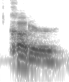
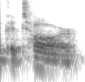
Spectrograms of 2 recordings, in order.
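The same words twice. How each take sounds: First: Qatar said like the word cutter; Qatar pronounced CUT-er. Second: Qatar said as kuh-TAR, stress on the second syllable; Qatar pronounced kuh-TAR. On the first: Speaker offering the other pronunciation, Qatar as CUT-er. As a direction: stress the first syllable of Qatar, CUT-er. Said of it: "pronounce it". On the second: Speaker recalling teaching abroad, Qatar as kuh-TAR. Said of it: "depending on how you pr". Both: Shown as a demonstration.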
